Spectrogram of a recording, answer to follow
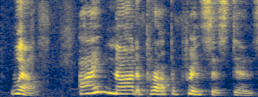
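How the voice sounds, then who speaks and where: At a moderate pace, the lines come out in a put-on character voice. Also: woman, high pitch for a woman. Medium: read story. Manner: spirited, earnest.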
